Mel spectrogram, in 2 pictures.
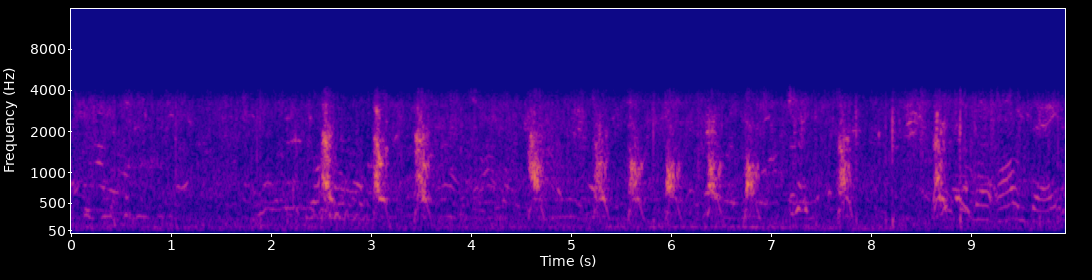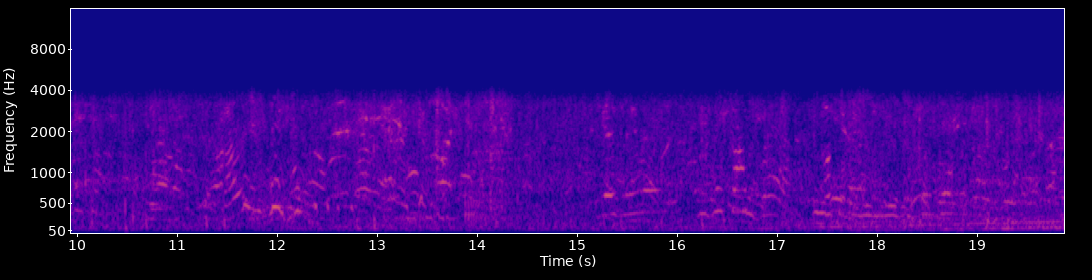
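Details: Boston Terrier in a dog run, 22 May 2011: a flurry of short, sharp barks clustered between roughly two and nine seconds, then quieter, with people talking throughout.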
